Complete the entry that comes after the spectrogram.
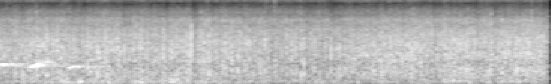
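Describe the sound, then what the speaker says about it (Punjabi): Heavy rain pours down on a flooded road in Chari village, Punjab: a loud, dense, unbroken hiss of drops hitting water and surfaces, constant from start to finish. "ਬਈ ਮੀਂਹ ਬਹੁਤ ਪੈ ਰਿਹਾ ਜਿੰਨਾ ਕਰੋ ਬੇਹੱਦ ਮੀਂਹ ਪੈ ਰਿਹਾ"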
